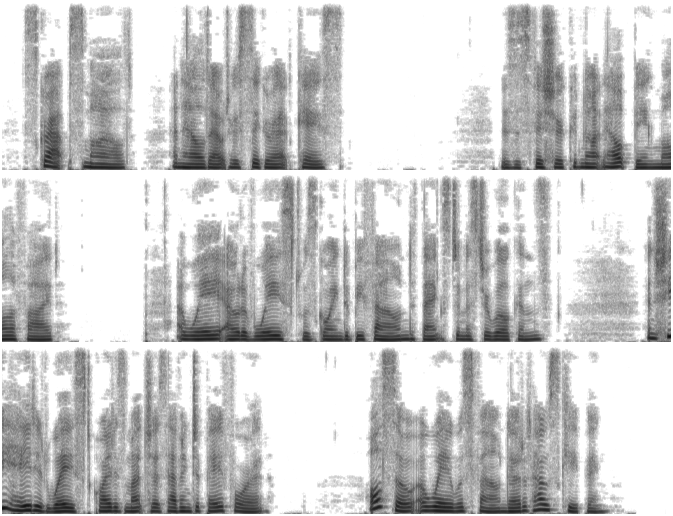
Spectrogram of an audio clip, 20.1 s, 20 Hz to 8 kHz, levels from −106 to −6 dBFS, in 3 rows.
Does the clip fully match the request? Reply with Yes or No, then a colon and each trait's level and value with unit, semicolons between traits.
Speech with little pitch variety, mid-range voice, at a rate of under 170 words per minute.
Yes: narrow, 2.3 semitones; medium, 170 Hz; average, 150 wpm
